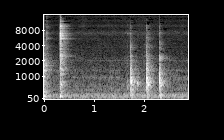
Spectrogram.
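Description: Utensil clinking against a bowl while quinoa salad is mixed, four sharp metallic clinks: one early, then three in quick succession near the end, close and fairly loud over quiet background.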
